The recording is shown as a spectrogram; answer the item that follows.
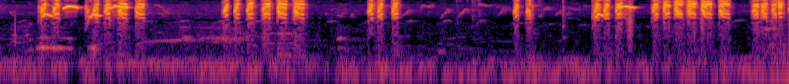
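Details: Cinereous tit used to lure birds for capture: rasping high notes in quick groups, a thin whistle near the start, and a dense final run of buzzy bursts.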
